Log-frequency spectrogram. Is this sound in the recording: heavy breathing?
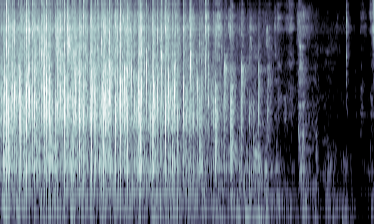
no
